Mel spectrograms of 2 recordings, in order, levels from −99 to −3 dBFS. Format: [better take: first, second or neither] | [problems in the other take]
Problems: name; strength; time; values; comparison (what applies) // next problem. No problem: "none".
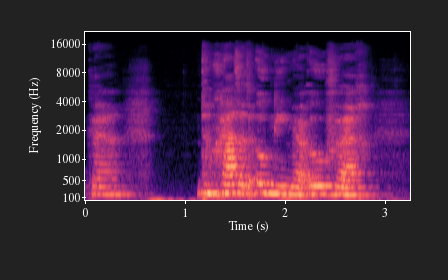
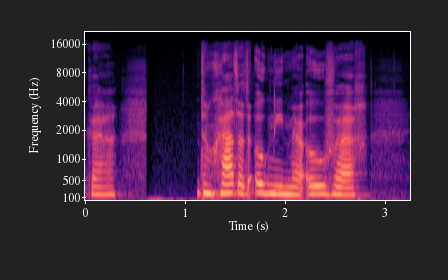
second | room echo; slight; dies away in 0.4 s // off-mic speech; far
